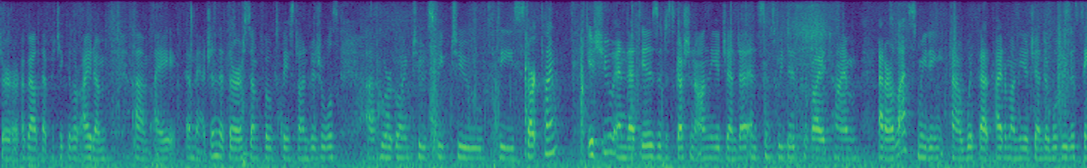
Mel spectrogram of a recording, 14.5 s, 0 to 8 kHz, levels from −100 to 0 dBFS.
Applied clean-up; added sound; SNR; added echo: none; none; none; none.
